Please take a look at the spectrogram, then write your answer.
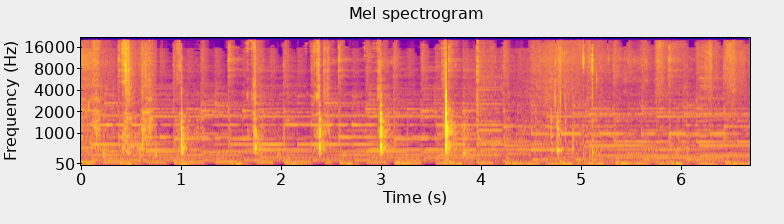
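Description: A knife chops a green bell pepper on a cutting board, about eight crisp separate knocks at an uneven, unhurried pace, close and clear over a quiet kitchen background.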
